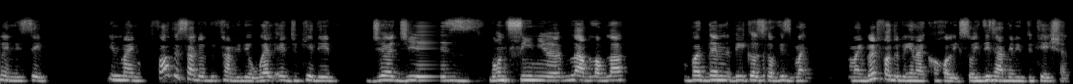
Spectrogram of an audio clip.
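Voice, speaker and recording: A woman in her sixties from Haiti, a native French and Creole speaker with a Haitian accent, telling personal stories in a halting, digressive way as a podcast guest. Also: on the low side, slightly rough, poor audio. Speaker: podcast guest, doctor and healer. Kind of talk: conversational personal storytelling.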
